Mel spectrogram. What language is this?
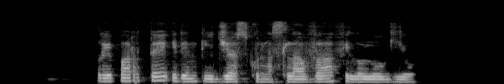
Esperanto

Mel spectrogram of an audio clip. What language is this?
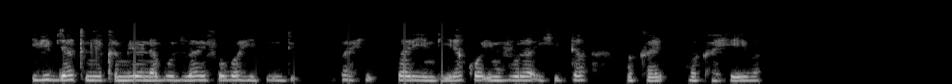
Kinyarwanda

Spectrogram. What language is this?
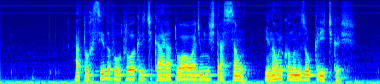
Portuguese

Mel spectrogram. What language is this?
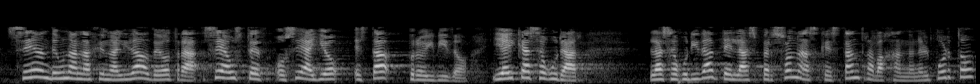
Spanish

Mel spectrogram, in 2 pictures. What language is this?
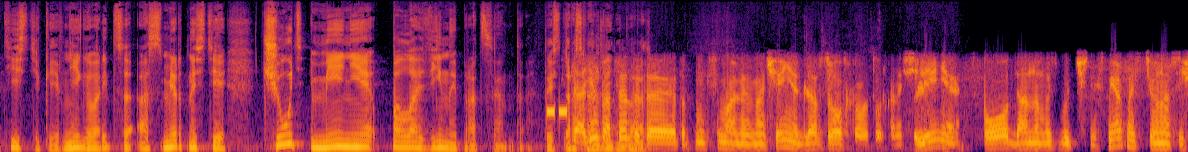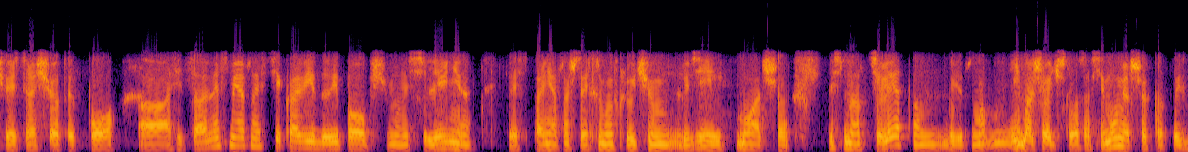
Russian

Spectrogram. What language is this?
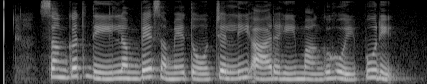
Punjabi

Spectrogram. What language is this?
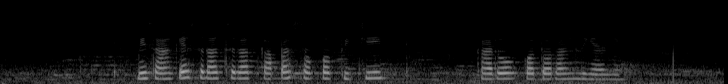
Javanese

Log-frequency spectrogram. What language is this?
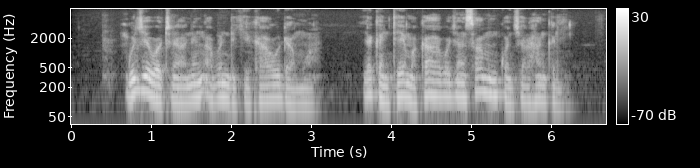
Hausa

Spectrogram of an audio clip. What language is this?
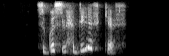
Kabyle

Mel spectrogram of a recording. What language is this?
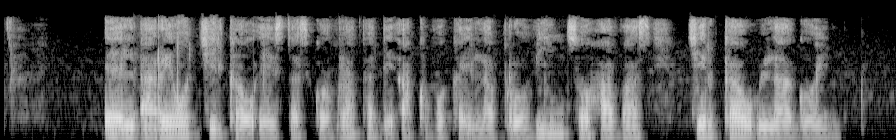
Esperanto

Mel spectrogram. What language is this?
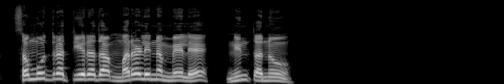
Kannada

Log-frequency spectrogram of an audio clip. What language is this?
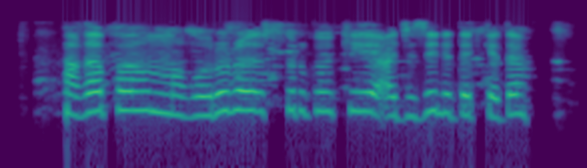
Pashto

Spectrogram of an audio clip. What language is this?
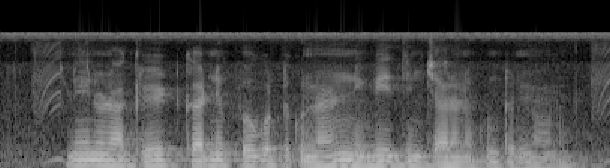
Telugu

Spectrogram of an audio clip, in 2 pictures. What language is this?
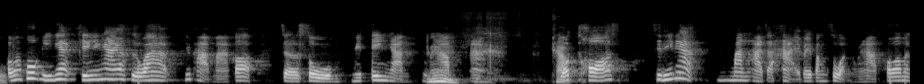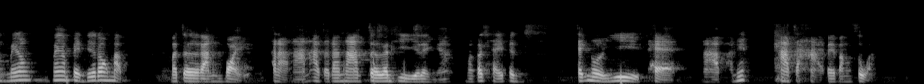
Thai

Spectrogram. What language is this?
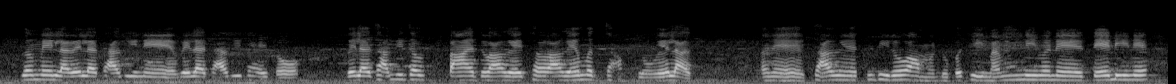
Gujarati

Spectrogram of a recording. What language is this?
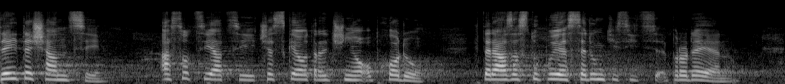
Czech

